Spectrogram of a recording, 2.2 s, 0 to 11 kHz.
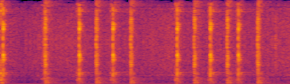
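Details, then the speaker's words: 1978 Toyota truck, engine off: about a dozen sharp, uneven clicks in two seconds when the battery is connected; charge light stays on, and the owner suspects something stuck in the voltage regulator of an unusual second-battery charging setup. "I've got it disconnected now but when it's connected and I connect the battery you can hear it click"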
